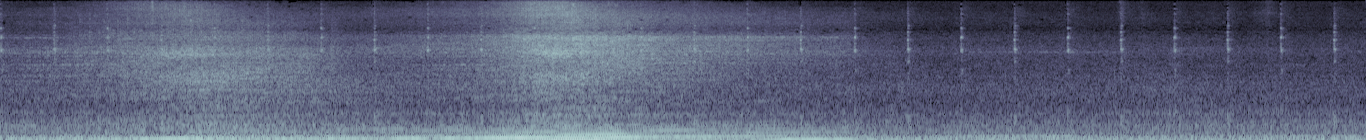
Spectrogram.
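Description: A motor vehicle pulling away and accelerating past, its engine pitch rising and loudest about four seconds in, heard over the low idle of a stationary car from inside its cabin. Once it fades, a steady quick ticking of the car's turn indicator.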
